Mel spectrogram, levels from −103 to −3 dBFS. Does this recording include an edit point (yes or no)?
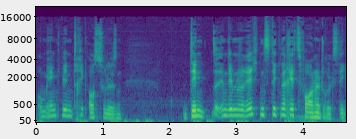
yes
